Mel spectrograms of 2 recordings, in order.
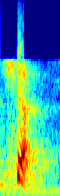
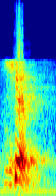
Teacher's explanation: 第二个呢，后边这个爬呢要带一个波的音，这个波的音呢也是不读出来，光做一个发波的那个口型就行了。这样一综合，这个音怎么读呢？就读克，哎，元音变成变成科呢一声变成四声变成克，然后发完这个克呢，最后口型要做一个发波的那个口型，克，等于就是把嘴闭上了，克，下边一个切， 本来是读掐，现在变成要读切呢要变成四声切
